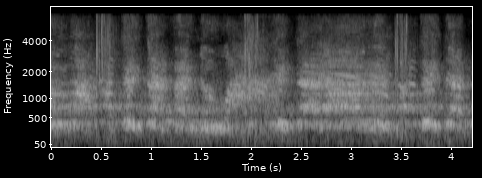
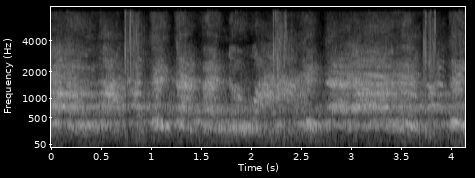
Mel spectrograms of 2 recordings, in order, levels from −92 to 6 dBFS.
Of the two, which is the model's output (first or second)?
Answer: second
